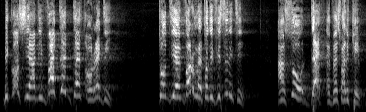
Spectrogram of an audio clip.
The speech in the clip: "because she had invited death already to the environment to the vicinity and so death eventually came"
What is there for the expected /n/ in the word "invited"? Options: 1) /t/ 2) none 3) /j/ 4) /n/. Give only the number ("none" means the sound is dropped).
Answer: 2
